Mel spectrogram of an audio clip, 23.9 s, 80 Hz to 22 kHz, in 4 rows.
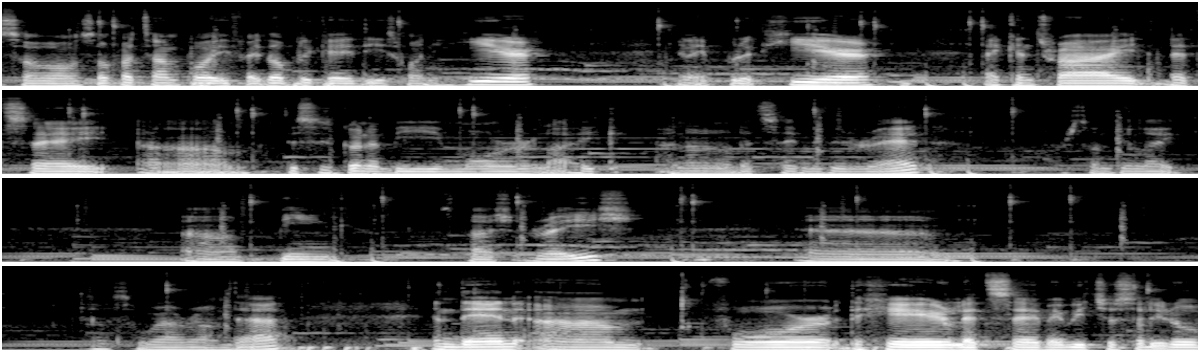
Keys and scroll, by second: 1.5 super+d, 19.5 Escape.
